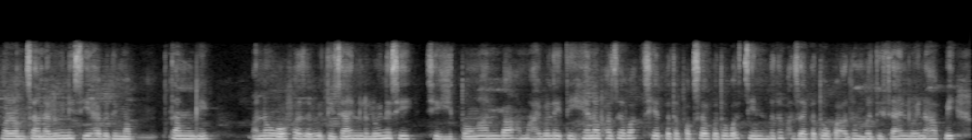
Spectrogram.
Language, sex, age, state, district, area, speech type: Manipuri, female, 30-45, Manipur, Bishnupur, rural, spontaneous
